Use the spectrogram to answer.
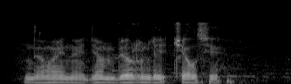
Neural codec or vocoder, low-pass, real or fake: none; 7.2 kHz; real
